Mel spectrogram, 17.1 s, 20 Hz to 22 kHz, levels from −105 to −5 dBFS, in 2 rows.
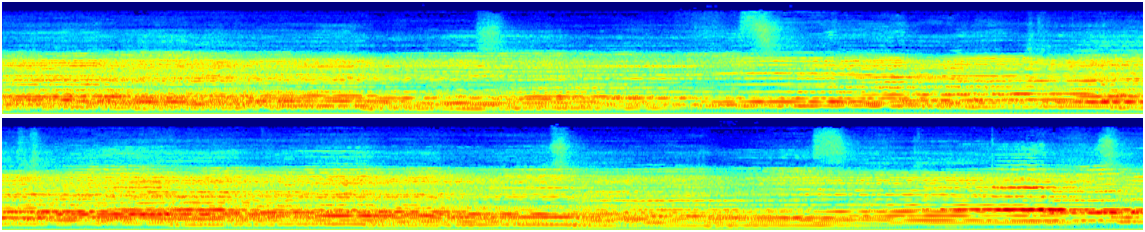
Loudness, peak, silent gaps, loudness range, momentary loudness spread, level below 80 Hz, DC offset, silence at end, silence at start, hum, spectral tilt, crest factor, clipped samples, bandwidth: -24 LUFS; -6 dBFS; none; 7 LU; 10 LU; -68 dBFS; 0.4%; 0 s; 0 s; none; -4.5 dB/octave; 18 dB; under 0.1%; 15 kHz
